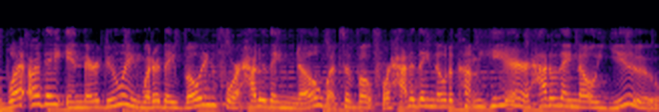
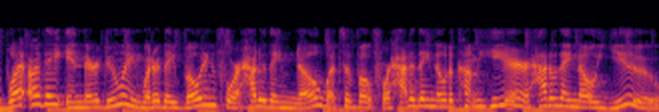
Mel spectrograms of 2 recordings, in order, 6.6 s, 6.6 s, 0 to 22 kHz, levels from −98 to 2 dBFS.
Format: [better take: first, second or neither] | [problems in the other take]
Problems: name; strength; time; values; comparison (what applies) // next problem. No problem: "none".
second | background sound (Bowed string instrument); 20 dB below the speech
